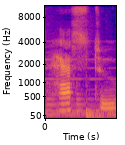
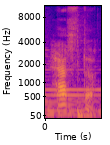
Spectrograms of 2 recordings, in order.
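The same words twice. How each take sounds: First: 'Has to' is said fully, each sound clear. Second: 'Has to' is reduced to a quick 'hasta'.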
